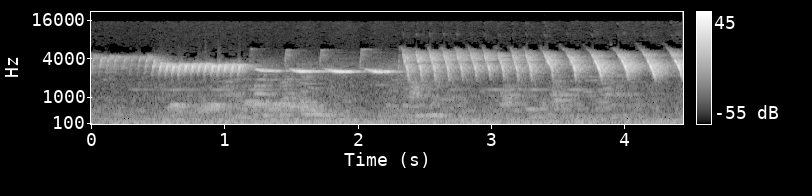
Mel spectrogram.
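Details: High canary tour from a magpie-robin training recording: a smooth rolling trill gives way to a level whistled tone with brief pips, then a loud series of rapid downward-slurred notes repeated steadily.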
